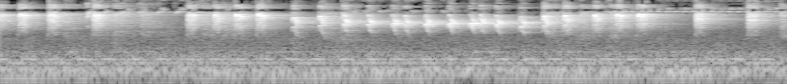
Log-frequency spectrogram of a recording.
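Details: Master song of a white-rumped shama for teaching songbirds: rapid bursts of bright, scratchy chirps in uneven runs, one brief pause near the two-second mark, then fast notes resume, with a soft low hum underneath.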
